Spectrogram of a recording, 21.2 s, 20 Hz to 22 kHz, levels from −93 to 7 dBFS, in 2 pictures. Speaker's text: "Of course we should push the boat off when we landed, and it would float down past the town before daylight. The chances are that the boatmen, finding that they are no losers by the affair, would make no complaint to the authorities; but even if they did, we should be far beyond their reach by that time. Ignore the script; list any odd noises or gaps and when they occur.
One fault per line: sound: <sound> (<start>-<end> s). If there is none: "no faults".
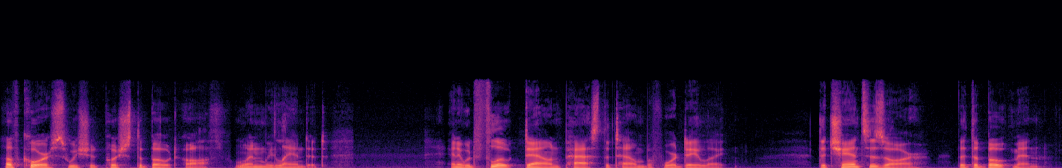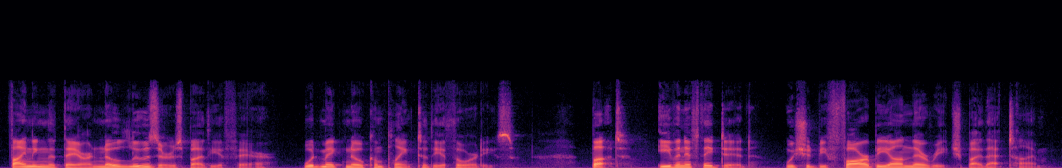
no faults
